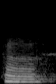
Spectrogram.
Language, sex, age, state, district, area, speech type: Odia, male, 45-60, Odisha, Kandhamal, rural, conversation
